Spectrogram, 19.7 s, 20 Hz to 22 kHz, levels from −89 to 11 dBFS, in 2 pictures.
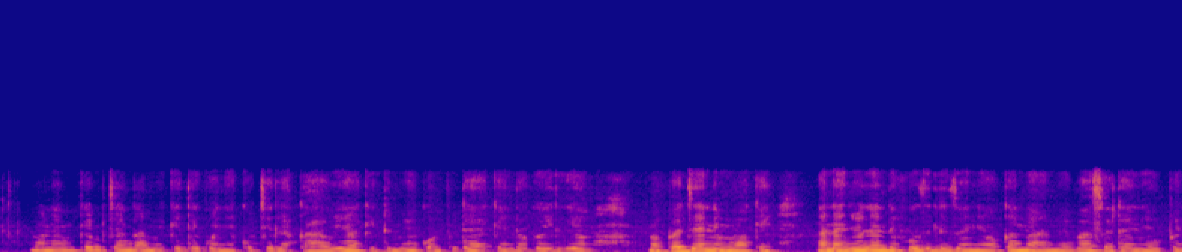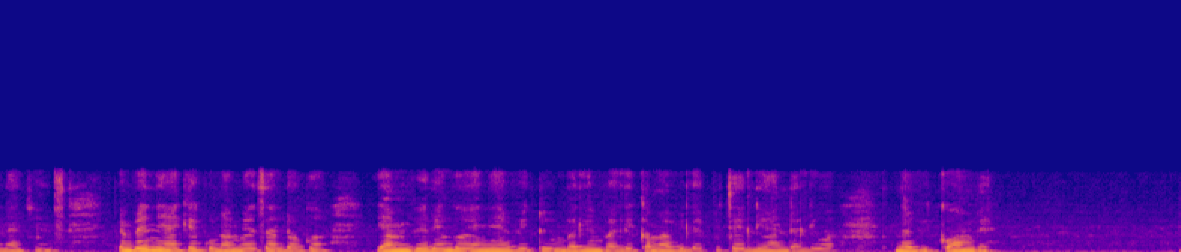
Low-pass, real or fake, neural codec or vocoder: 7.2 kHz; fake; codec, 16 kHz, 16 kbps, FreqCodec, smaller model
